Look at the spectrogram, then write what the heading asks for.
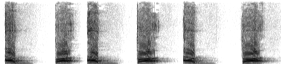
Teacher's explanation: هذه ضاد هي خالصة بها صفة الاستطالة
